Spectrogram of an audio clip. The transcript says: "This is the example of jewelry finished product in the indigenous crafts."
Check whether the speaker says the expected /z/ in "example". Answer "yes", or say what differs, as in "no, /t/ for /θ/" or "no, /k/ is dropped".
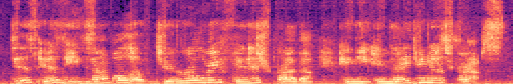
yes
